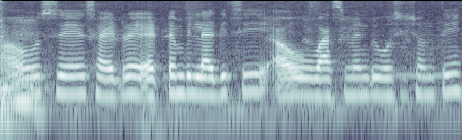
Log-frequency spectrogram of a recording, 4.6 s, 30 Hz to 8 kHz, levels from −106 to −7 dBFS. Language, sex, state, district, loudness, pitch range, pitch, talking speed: Odia, female, Odisha, Malkangiri, -18 LUFS, 180-195 Hz, 190 Hz, 140 wpm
